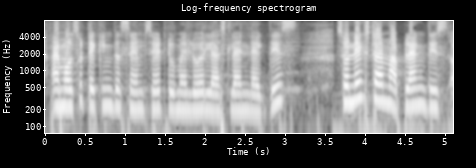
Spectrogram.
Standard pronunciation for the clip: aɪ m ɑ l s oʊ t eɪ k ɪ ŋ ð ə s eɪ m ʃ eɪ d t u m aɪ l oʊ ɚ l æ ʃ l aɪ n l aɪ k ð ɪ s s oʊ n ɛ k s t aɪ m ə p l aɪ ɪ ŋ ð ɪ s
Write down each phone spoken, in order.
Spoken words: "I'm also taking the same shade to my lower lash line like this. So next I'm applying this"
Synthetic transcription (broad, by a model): aɪ m ɑ l s oʊ t eɪ k ɪ ŋ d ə s eɪ m s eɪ t u m aɪ l oʊ ɚ l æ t l aɪ n l aɪ k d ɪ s s oʊ n ɛ k s t aɪ m ə p l aɪ ɪ ŋ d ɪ s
